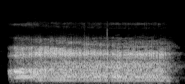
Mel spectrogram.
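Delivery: long, very low rough growl; deep sustained rumbling roar; tiger growl. A narrator's reading.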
